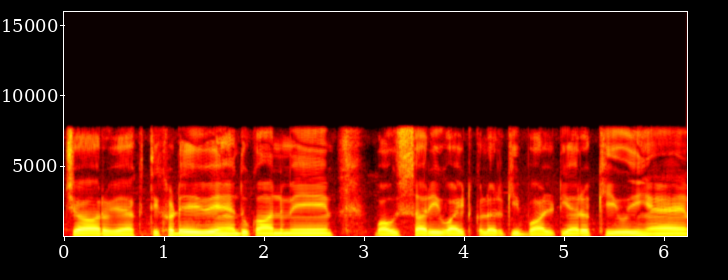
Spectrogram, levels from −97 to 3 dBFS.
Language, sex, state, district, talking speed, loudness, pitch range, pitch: Hindi, male, Uttar Pradesh, Shamli, 155 wpm, -16 LUFS, 115-125 Hz, 120 Hz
